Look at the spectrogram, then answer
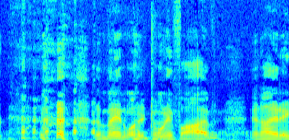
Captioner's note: laugh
